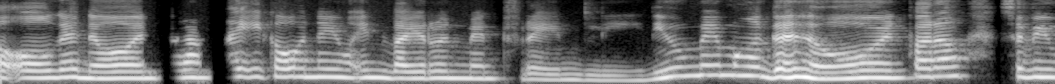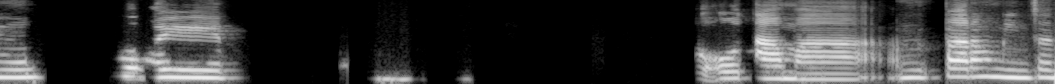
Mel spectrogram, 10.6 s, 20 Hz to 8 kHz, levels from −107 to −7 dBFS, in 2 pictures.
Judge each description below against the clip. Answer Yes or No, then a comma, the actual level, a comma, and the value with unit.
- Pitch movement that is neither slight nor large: Yes, average, 3.3 semitones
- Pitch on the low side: No, very high, 260 Hz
